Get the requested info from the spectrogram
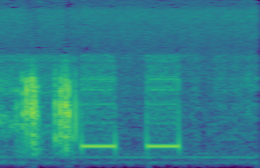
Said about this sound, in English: Hello? I guess I got put on call waiting or something.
